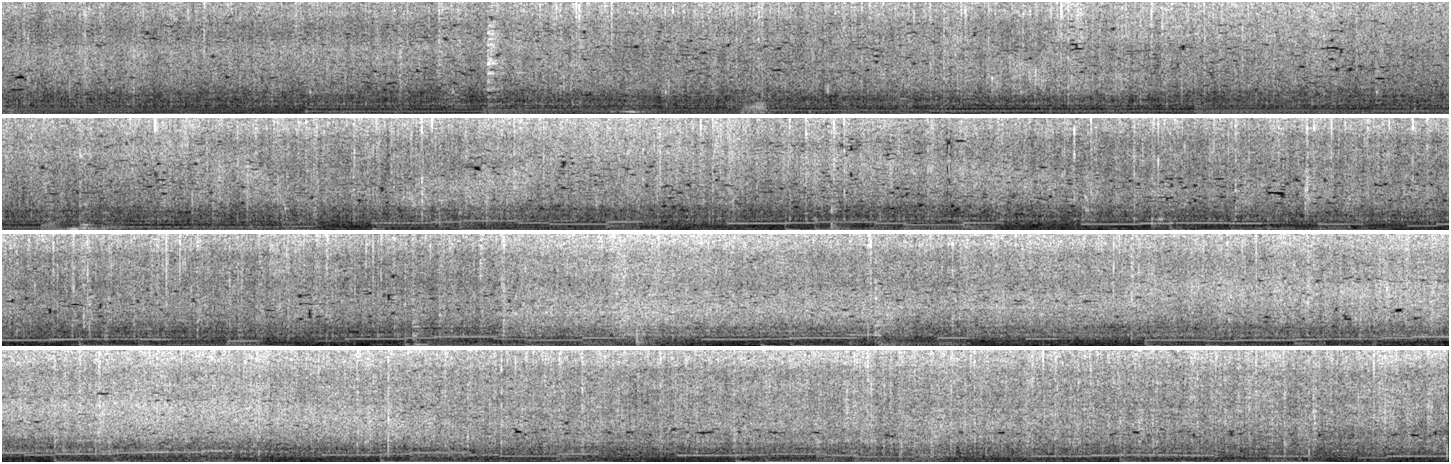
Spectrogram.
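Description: Fresh oysters in an egg and tapioca-starch batter sizzling steadily as they fry in oil in a pan, with background music playing underneath, a light stepping melody over bass notes.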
